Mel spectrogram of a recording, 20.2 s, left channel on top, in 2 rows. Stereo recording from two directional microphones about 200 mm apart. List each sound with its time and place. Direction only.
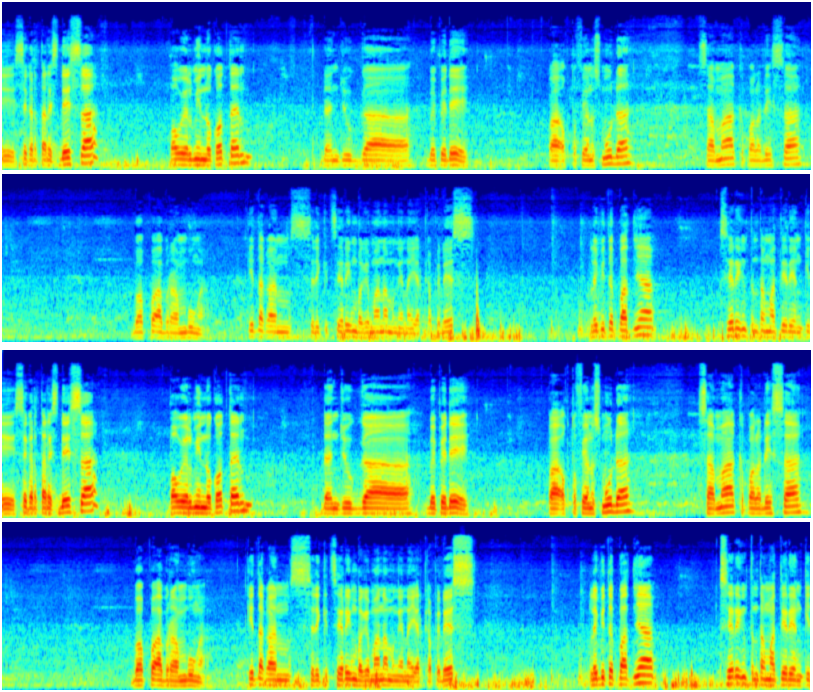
0.0 s speech: 25° right (ahead or behind)
4.0 s speech: 55° right (ahead or behind)
6.8 s speech: 40° right (ahead or behind)
11.8 s speech: 50° right (ahead or behind)
17.4 s speech: 45° right (ahead or behind)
